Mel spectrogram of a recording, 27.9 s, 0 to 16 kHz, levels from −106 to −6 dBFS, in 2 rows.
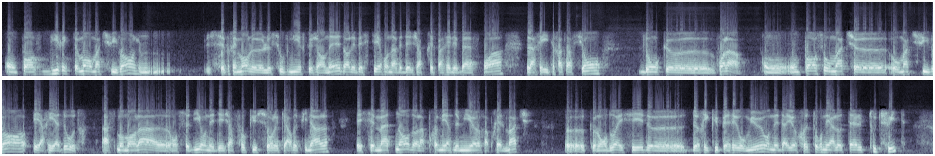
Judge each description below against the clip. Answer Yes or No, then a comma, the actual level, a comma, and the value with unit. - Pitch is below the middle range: Yes, low, 115 Hz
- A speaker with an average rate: Yes, average, 185 wpm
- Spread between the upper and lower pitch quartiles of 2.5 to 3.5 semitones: Yes, average, 2.8 semitones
